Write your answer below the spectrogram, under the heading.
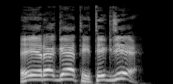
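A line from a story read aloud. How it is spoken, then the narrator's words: Echoing yell. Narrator (Russian): Заорал я в провал, и многократно умноженное эхо ответило мне гулом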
